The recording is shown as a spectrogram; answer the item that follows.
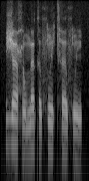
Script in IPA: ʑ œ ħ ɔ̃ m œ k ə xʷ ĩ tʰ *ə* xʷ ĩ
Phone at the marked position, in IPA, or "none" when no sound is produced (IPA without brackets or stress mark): ə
